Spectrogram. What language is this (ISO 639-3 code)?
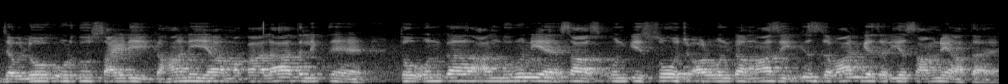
urd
